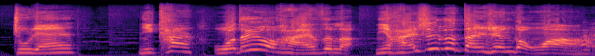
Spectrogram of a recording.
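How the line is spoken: Shrill voice. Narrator (Chinese): 我妈就在那尖声尖气的就说了

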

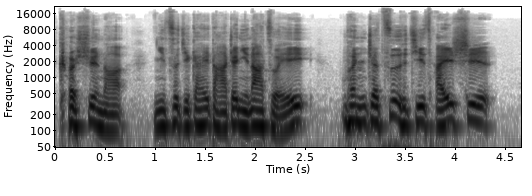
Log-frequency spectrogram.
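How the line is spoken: Laughing. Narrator (Chinese): 贾母笑道

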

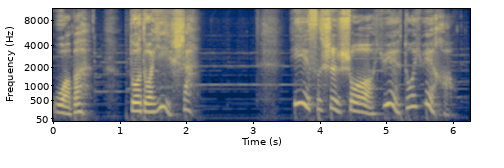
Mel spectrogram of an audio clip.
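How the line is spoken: Smiling. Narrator (Chinese): 韩信笑了笑

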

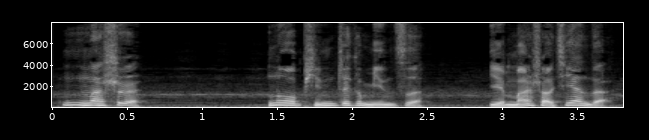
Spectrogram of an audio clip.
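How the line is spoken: Nervous, with a smile. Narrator (Chinese): 我壮着胆子，同样的笑了一下，说

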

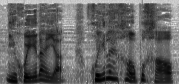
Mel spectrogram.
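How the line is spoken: Heartbroken sobbing. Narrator (Chinese): 他哭得撕心裂肺，泪涕横流

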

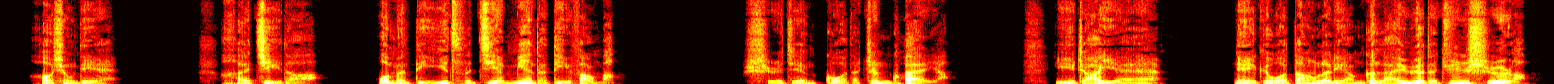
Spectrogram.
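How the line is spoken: Low voice. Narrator (Chinese): 崔麻子低声说道

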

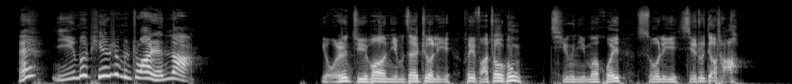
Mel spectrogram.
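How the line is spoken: Loud protesting shout. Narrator (Chinese): 那两个青年男女还挣扎着不敢上警车，大声嚷嚷

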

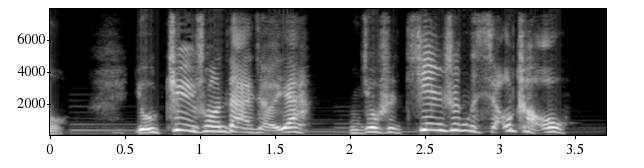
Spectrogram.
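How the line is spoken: Loud roar. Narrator (Chinese): 牛老师大吼

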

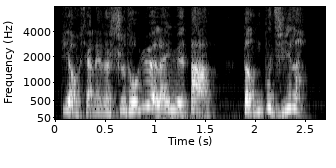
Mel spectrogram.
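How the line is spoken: Shouting. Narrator (Chinese): 我也喊道

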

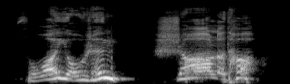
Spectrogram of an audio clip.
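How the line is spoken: Old man's furious roar. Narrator (Chinese): 王老头怒吼着，大喝

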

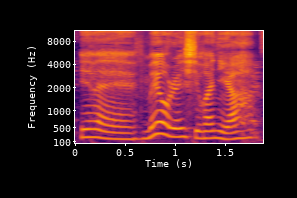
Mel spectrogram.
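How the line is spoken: Smiling. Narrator (Chinese): 我笑了笑说

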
